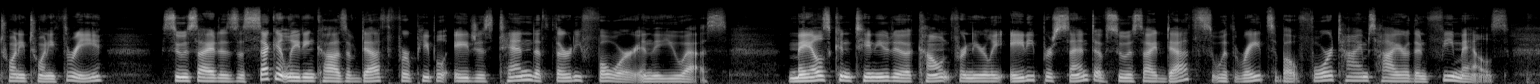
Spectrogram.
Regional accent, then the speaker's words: Dawson, Minnesota, United States; I grew up in Dawson, graduated from Dawson Boyd

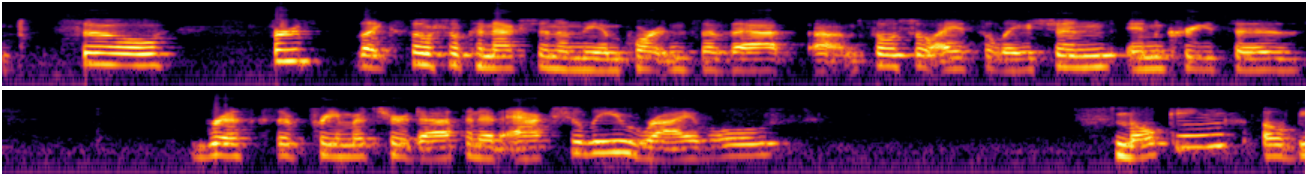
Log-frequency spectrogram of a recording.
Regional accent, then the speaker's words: Montevideo, Minnesota, United States; I am actually born and raised in Montevideo. I did my undergrad education at Carroll College in Waukesha, Wisconsin, and came back to the area

